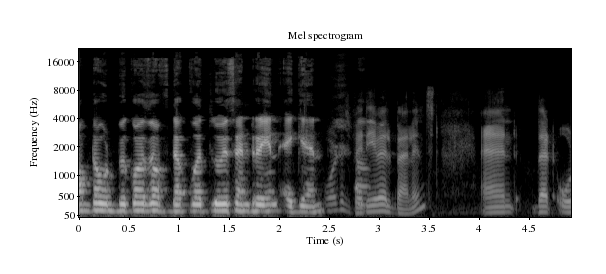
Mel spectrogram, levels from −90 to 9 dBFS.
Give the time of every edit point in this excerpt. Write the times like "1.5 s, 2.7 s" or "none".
2.6 s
